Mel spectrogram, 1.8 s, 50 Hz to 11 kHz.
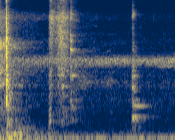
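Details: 1940 Chevy coupe with a newly installed wiring harness, key on: crisp, evenly spaced flasher relay clicks about every half second over a quiet hum; flasher cycling normally, though one front lamp was later found not lighting.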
